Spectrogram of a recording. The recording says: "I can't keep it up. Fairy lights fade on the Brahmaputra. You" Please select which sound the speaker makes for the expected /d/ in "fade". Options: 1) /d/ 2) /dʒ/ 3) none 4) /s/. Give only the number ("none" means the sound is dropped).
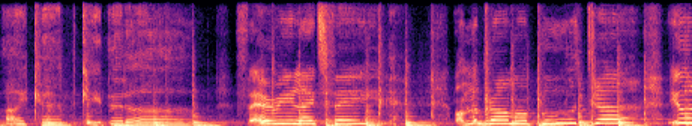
3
